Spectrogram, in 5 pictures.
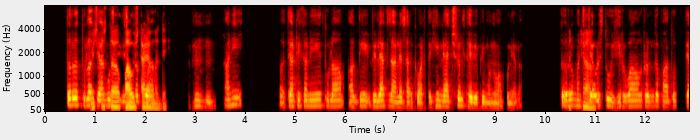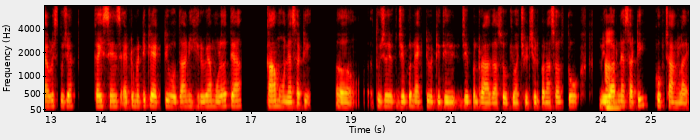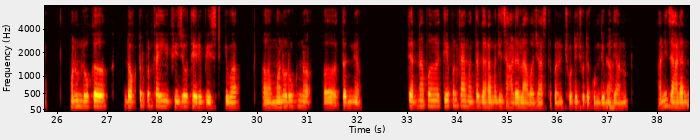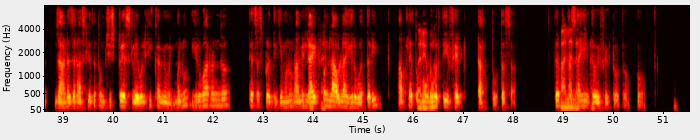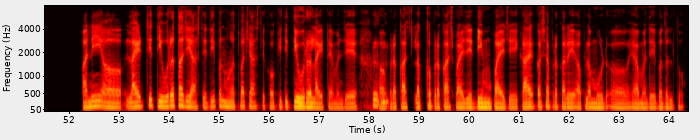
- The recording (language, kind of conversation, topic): Marathi, podcast, प्रकाशाचा उपयोग करून मनाचा मूड कसा बदलता येईल?
- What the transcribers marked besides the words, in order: other background noise; in English: "थेरपी"; other noise; in English: "डीम"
